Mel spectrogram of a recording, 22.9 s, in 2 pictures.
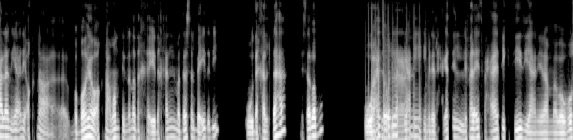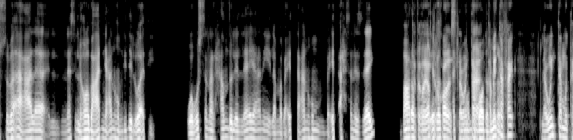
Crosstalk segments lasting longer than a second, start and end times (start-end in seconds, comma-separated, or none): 19.5-21.5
